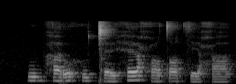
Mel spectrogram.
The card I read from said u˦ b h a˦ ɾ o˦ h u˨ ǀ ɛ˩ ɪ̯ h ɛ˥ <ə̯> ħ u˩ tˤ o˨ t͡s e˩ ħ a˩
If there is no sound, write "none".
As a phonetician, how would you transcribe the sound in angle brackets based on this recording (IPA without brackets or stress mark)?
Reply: ə̯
